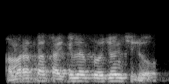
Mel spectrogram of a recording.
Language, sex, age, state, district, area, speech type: Bengali, male, 18-30, West Bengal, Purulia, rural, conversation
